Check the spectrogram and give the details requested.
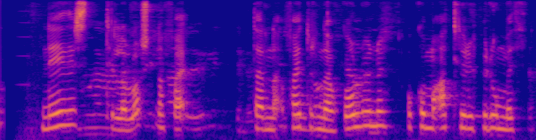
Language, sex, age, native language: Icelandic, female, 40-49, Icelandic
